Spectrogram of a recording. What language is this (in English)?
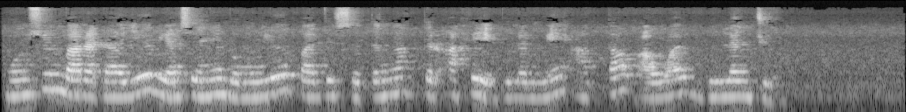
Malay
